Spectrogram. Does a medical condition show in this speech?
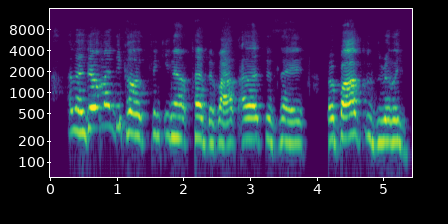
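Yes: cerebral palsy, mild; speech mildly affected.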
